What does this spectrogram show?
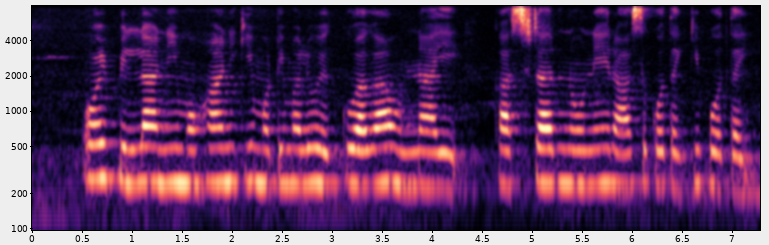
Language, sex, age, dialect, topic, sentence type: Telugu, female, 31-35, Telangana, agriculture, statement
